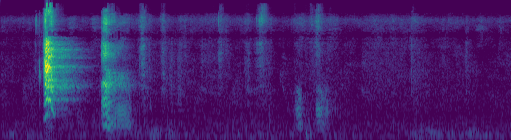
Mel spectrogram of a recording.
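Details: Pomeranian puppy on its first day in a new home, giving two sharp high barks near the start, then two softer yips a few seconds later, with quiet room background.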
